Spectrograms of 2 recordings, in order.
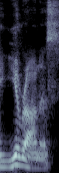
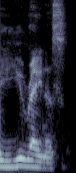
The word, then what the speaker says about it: Uranus: Yeah, the ancient Greeks called him Uranos, but we now say Uranus, yeah, or Uranus, which is the Roman pronunciation.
